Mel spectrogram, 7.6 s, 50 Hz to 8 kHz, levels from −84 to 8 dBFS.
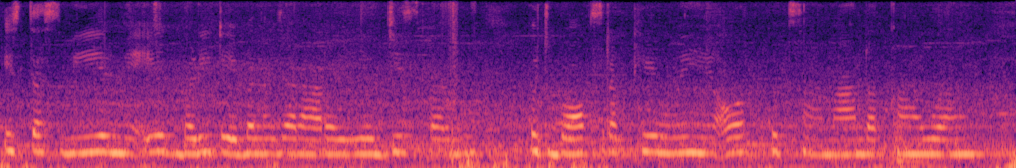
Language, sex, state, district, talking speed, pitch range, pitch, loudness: Hindi, female, Uttar Pradesh, Lucknow, 180 wpm, 225-245 Hz, 230 Hz, -15 LUFS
